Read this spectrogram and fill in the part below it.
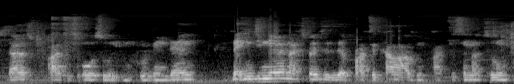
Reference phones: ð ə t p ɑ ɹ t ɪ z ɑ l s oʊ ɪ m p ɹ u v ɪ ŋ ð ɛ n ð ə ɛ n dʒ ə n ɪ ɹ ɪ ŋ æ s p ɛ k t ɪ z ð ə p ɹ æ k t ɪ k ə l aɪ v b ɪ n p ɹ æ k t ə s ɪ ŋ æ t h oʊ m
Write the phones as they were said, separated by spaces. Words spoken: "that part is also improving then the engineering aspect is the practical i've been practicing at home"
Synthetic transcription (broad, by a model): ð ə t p ɑ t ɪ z ɑ l s oʊ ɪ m p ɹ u v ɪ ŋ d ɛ n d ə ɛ n dʒ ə n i ɹ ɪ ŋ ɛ s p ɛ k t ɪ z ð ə p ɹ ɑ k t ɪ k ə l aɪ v b ɪ n p ɑ t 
